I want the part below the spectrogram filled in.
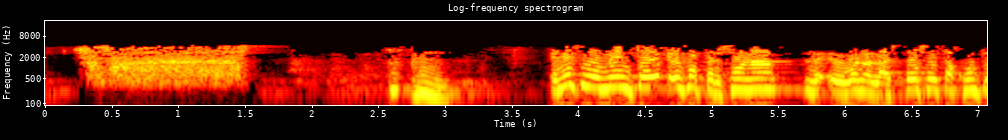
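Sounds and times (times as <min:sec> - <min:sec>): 
voice imitating loudly slurping soup: 0:00.0 - 0:01.7
speech: 0:02.8 - 0:03.1, 0:03.8 - 0:07.0.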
